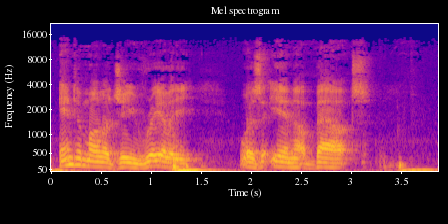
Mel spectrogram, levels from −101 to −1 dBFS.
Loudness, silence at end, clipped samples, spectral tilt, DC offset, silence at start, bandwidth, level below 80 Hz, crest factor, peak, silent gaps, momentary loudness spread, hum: -17 LUFS; 0 s; under 0.1%; -6 dB/octave; under 0.1%; 0 s; 14 kHz; -26 dBFS; 12 dB; -4 dBFS; none; 16 LU; none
